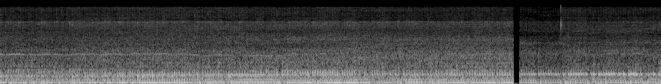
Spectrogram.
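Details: Mazda RX8 with bridge-ported 13B REW turbo swap on a Haltech S2 and a rough base map, at first fire-up: within a couple of minutes it idles around 1100 rpm with oil pressure, a steady, even, very smooth hum like a stock engine.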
